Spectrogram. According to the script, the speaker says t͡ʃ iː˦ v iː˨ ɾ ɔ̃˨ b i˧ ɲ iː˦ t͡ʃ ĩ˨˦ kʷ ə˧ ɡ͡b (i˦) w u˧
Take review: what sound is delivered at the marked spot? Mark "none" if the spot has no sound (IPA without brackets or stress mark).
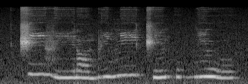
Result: ĩ˦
